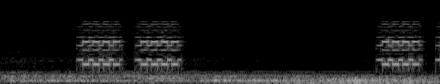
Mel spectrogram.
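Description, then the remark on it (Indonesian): A hotel telephone rings with an incoming call in short electronic trilling bursts: two quick rings close together, a pause, then another begins, over a low steady background hum with no one speaking. “Lalu kali ini kembali ada telpon yang masuk.”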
